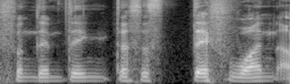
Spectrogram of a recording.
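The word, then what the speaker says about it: Devuan: Es wird Devuyan ausgesprochen, habe ich vorher gerade gelesen.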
